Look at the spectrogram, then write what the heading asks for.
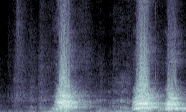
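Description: Winnie the dog barks three times close up, one sharp bark followed after a pause by two quick barks in succession, with no talk.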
